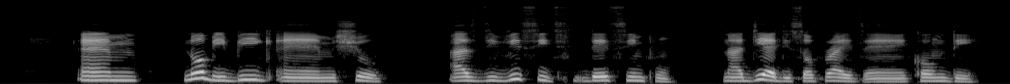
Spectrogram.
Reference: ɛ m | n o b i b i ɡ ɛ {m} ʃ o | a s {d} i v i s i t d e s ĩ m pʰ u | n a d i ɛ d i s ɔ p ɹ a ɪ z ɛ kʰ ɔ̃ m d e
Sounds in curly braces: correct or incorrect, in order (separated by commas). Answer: correct, correct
